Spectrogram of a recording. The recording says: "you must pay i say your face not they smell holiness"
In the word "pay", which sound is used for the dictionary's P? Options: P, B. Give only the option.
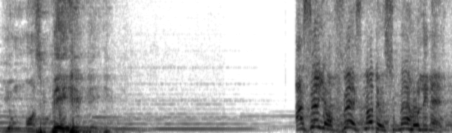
B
